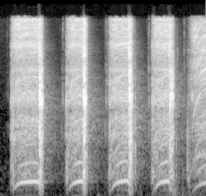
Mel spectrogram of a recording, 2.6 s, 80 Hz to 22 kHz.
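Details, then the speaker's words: Milwaukee cordless drill, compared with a 20 V DeWalt on 1.5 Ah batteries, clutch tightened to rattle: short bursts about every half second, motor pitch climbing then a crisp click at the stop; precise, clean clutch ratchet, little clunk, working normally. "just has, Milwaukee has a more of a precise sound. The gears sound better. It doesn't have quite such a clunk when it comes to the stop."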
